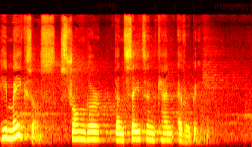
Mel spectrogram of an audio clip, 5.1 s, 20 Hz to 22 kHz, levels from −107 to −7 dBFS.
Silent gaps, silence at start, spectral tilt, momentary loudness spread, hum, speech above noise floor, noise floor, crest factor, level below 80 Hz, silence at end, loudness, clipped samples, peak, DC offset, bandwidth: none; 0 s; -4.5 dB/octave; 13 LU; none; 27 dB; -49 dBFS; 18 dB; -78 dBFS; 0 s; -22 LUFS; under 0.1%; -4 dBFS; under 0.1%; 16 kHz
